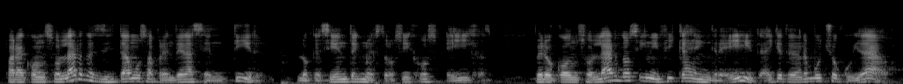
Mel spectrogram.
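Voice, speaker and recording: A man's voice: mid-range voice, very animated, normal speed, husky, muffled recording. A man giving an instructional talk to parents, posing points as repeated rhetorical questions. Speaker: speaker advising parents.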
